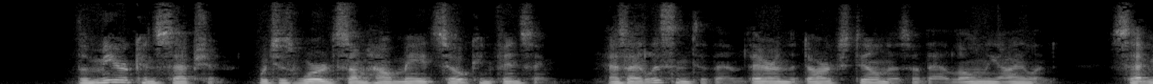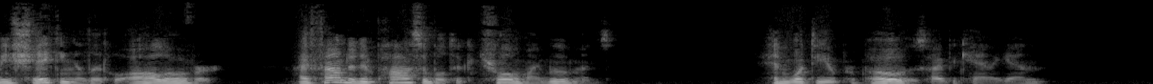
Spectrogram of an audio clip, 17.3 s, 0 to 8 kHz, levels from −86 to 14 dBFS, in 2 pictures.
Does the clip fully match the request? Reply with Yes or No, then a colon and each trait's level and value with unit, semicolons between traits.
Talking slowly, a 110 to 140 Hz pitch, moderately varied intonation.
No: average, 165 wpm; low, 135 Hz; average, 3.1 semitones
